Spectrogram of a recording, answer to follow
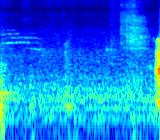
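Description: A short pause in conversation: faint room tone, with a spoken word trailing off at the start and a short breath-like hiss before speech resumes at the end.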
